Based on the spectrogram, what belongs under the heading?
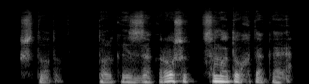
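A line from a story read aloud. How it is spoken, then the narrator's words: Quiet question. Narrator (Russian): спросил его тихонько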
